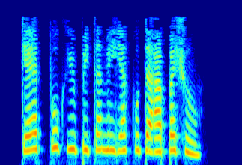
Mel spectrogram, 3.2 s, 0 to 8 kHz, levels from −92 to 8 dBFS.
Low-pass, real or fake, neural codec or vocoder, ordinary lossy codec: 7.2 kHz; fake; codec, 16 kHz, 0.7 kbps, FocalCodec; MP3, 24 kbps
